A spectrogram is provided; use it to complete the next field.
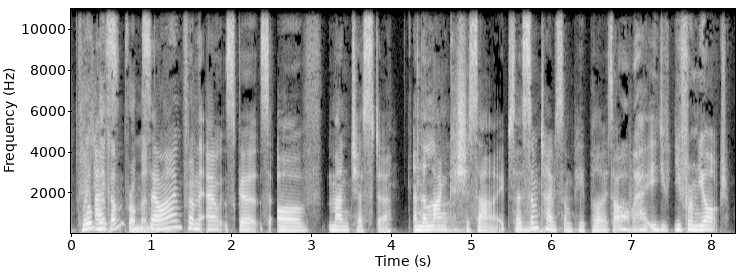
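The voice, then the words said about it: Northern English accent. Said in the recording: “I am northern ... We've got a bit of a northern accent going on here”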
